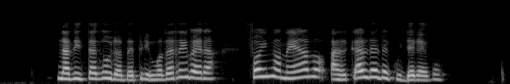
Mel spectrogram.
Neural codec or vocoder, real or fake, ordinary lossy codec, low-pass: codec, 16 kHz, 1 kbps, FunCodec, trained on Chinese and English, 50 frames a second; fake; AAC, 48 kbps; 7.2 kHz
